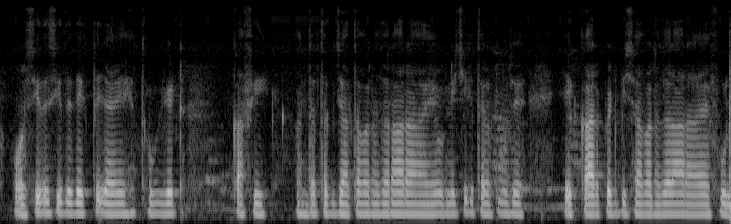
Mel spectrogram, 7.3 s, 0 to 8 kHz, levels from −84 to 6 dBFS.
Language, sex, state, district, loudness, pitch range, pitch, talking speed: Hindi, male, Chhattisgarh, Raigarh, -26 LUFS, 135-145 Hz, 140 Hz, 245 wpm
